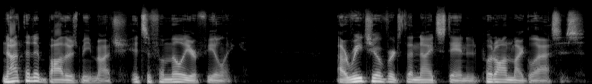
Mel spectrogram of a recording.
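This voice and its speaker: A man's voice: fairly low pitch, lively intonation, fairly quick, no room sound, clean studio sound. A man hosting a let's play, reading a visual novel aloud with casual asides. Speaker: let's play host and reader.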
